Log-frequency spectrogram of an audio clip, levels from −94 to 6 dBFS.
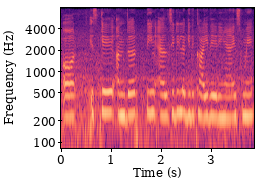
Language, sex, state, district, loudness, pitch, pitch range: Hindi, female, Punjab, Kapurthala, -13 LUFS, 235 Hz, 230-255 Hz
